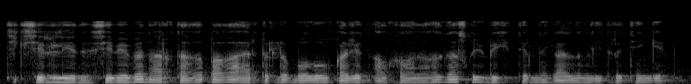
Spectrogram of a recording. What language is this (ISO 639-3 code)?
kaz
